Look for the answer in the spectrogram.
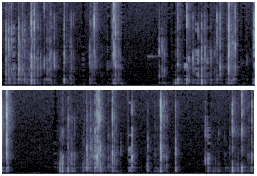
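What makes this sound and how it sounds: A handheld black plastic detangling brush with flexible yellow plastic teeth is scratched and flicked by long nails, and its hollow plastic back is tapped. A dense run of quiet, dry, crunchy clicks and taps with brief bright ticks follows, each dying away almost at once.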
